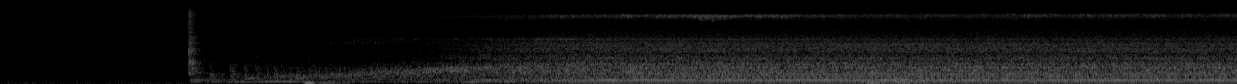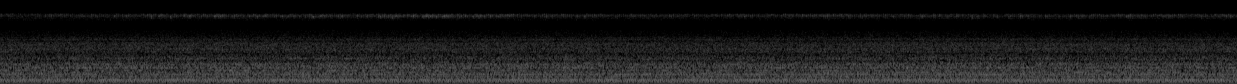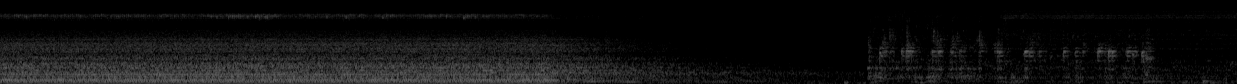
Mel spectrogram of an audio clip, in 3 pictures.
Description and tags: Bathroom fan
bathroom, click, Fan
